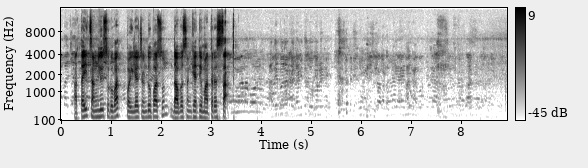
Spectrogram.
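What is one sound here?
A crowd of men chatters in the distance outdoors.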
